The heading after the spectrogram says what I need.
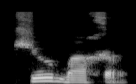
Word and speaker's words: Schumacher: Nah, maka di sini cara bacanya gimana? Yaitu menjadi Michael Schumacher.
